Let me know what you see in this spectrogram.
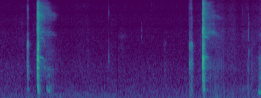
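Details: Person sneezing: two sharp, explosive sneezes, each with a short lead-in breath and a hissing release, in a quiet room, followed by repeated "Elhamdülillah."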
